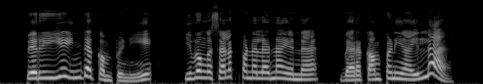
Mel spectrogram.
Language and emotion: Tamil, angry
